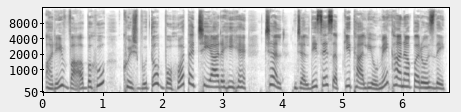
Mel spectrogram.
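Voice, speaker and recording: A woman's voice: fairly high pitch, animated, unhurried, a little mellow, no room sound, studio quality. A woman playing an affectionate older mother-in-law who frets about her household in a moral story. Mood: warm, approving. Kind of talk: acted dialogue in a moral story.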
